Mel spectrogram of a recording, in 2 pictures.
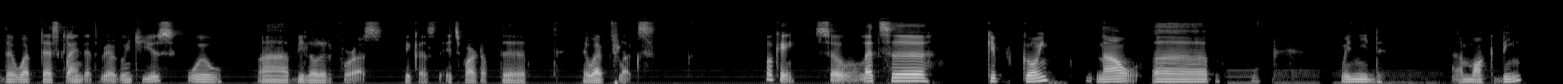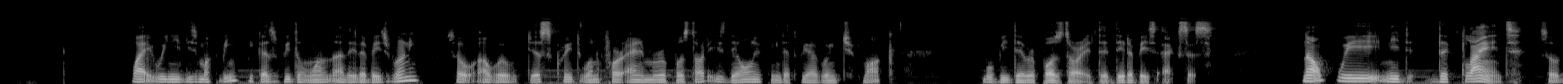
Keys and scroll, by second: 12.3 Tab, 16.0 Return, 22.1 Return.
